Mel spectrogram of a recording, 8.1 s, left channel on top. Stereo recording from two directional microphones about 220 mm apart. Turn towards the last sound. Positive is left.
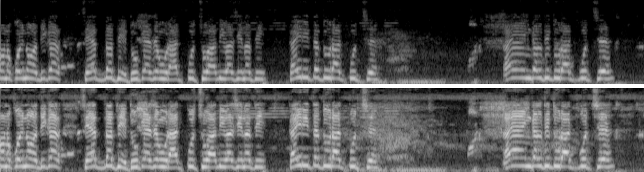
turn(degrees=-25)  # may be behind; listen again after turning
